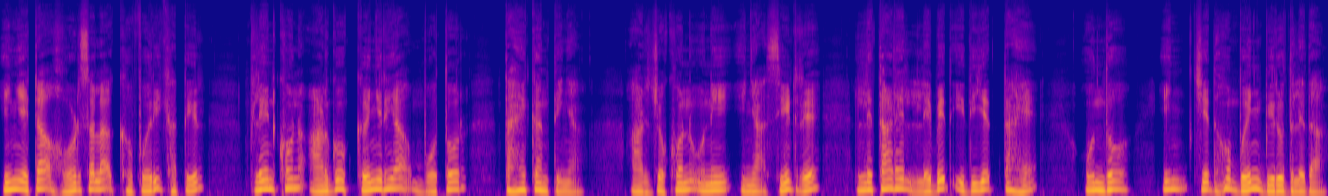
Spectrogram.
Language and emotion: Santali, fearful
